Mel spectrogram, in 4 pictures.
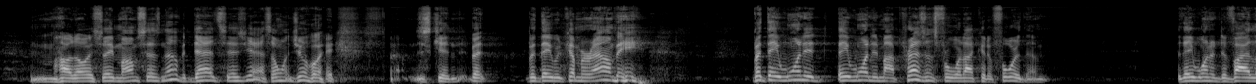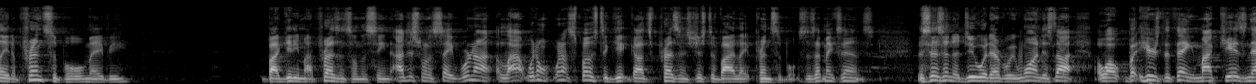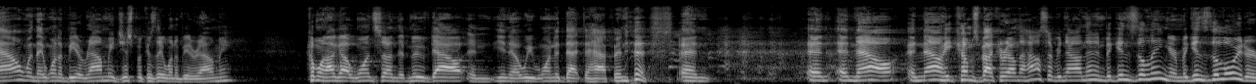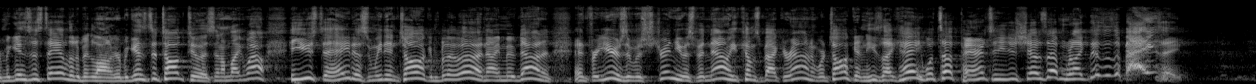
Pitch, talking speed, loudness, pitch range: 180 Hz, 260 wpm, -25 LUFS, 160-215 Hz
